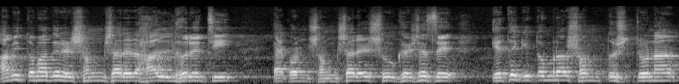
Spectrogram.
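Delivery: normal talking voice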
